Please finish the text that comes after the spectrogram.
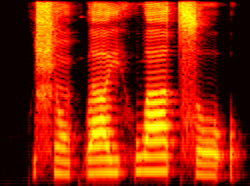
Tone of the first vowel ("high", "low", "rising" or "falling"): low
